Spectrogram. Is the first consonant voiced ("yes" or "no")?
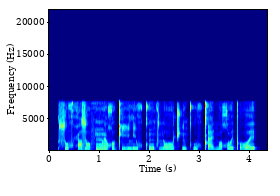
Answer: no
